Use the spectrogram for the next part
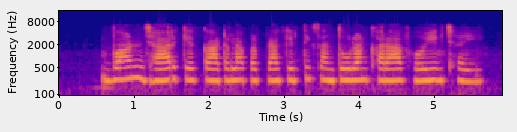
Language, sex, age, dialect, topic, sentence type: Magahi, female, 41-45, Western, agriculture, statement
